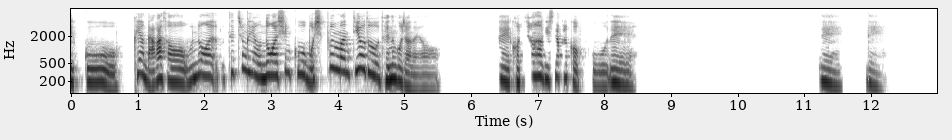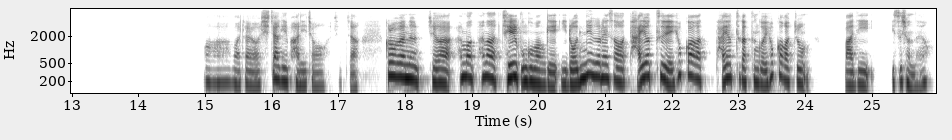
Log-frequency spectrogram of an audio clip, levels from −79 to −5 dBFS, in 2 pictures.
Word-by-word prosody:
입고 190 -5 0 0.2
그냥 290 -5 -1
나가서 205 -4 +3
운동화 245 +6 0
대충 310 +5 -5
그냥 285 -6 0
운동화 270 +3 +5
신고 285 -1 -3
뭐 195 -1 0
10 200 - -2
분만 345 -7 +1
뛰어도 325 - +2
되는 215 +2 +5
거잖아요. 140 -6 -4 0.9
네 200 -3 +2
거창하게 215 +6 0
시작할 235 +2 -5
거 175 - -3
없고 160 -2 -9
네. 175 -5 0 2.7
네. 180 -7 -1 0.3
네. 155 -8 -8 2.7
아 185 0 -8
맞아요. 170 -2 -7
시작이 200 +3 -1
반이죠 165 -3 -8
진짜. 185 -1 -13 0.4
그러면은 235 -6 +4
제가 190 -4 0
한번 240 -1 +2
하나 245 -3 +2
제일 235 +2 +5
궁금한 190 -3 +2
게 160 -3 -2
이 175 -1 -3
러닝을 240 +9 +4
해서 205 -6 -1
다이어트에 230 -5 +1
효과가 260 -6 -1
다이어트 230 +3 -1
같은 195 0 -1
거에 170 -2 -2
효과가 250 -6 -2
좀 185 -2 -4 0.5
많이 165 -1 -4 0.3
있으셨나요? 185 -1 -6
195 Hz, 245 characters per minute, -22 LUFS, 180-245 Hz, 2.7 s, 운동화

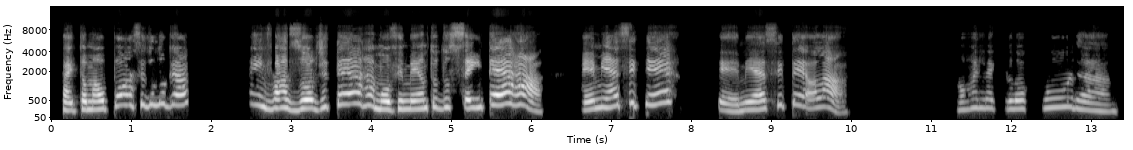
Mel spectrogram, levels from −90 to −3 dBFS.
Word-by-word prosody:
Vai 210 -1 +2
tomar 235 +1 +3
o 245 0 +3
posse 345 +4 -2
do 355 +3 -5
lugar. 360 -1 0 0.8
Invasor 260 - +3
de 285 +5 -5
terra, 375 -2 +1
movimento 245 +3 +2
do 280 +2 -5
sem-terra, 355 +7 +4 0.5
MST, 285 - -1 1.0
MST. 230 - -3
Ó 260 - -4
lá. 275 - -5 1.4
Olha 265 +4 -11
que 235 0 -25
loucura. 250 -6 -8
270 Hz, 85 wpm, -22 LUFS, 235-335 Hz, 1.4 s, sem-terra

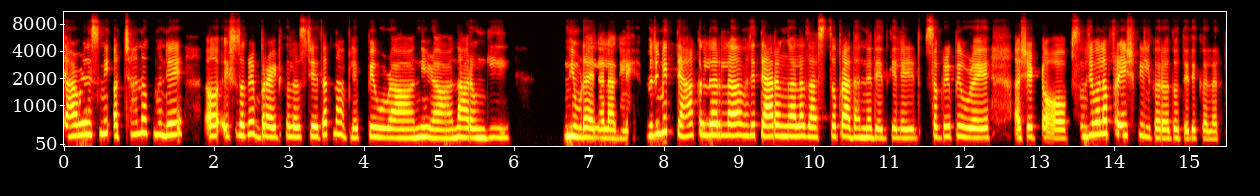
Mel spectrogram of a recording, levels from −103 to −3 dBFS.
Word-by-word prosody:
त्यावेळेस 280 +3 +2
मी 310 +1 0
अचानक 295 +5 -2
म्हणजे 285 0 +1 0.4
अ, - - +2
असे 260 +2 -2
सगळे 275 +3 +2
ब्राईट 245 -2 +2
कलर्स 240 -2 0
जे 255 - 0
येतात 250 +4 +2
ना 305 - -2
आपले 225 -5 -5 0.2
पिवळा, 220 -3 +1
निळा, 225 -3 +1
नारंगी 220 -1 -1 0.8
निवडायला 235 -4 +3
लागले. 200 -2 -2 0.3
म्हणजे 265 +3 +1
मी 355 - +5
त्या 270 -2 +3
कलरला 275 -1 +4
म्हणजे 265 0 -2
त्या 255 -2 +7
रंगाला 255 -1 +2
जास्त 240 +6 -1
प्राधान्य 225 -2 +2
देत 215 -2 0
गेले. 215 -1 -2 0.2
सगळे 245 0 -1
पिवळे 225 -3 +2 0.4
असे 240 +2 +3
टॉप्स 205 -2 -1
म्हणजे 250 +3 0
मला 300 +2 +4
फ्रेश 270 -2 +2
फील 265 -3 -5
करत 210 -1 -2
होते 210 -3 -3
ते 205 - -3
कलर. 185 -2 -6
245 Hz, 160 wpm, -23 LUFS, 220-270 Hz, 0.8 s, त्या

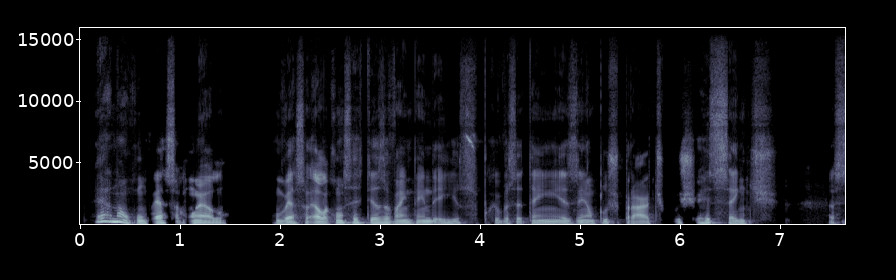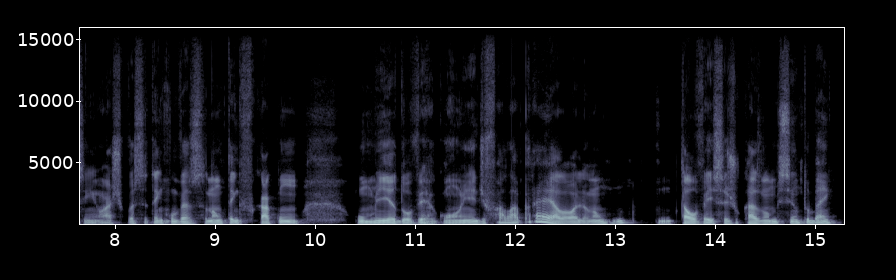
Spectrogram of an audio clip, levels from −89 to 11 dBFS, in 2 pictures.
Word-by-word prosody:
É, 245 +1 +3
não, 225 -2 +7
conversa 115 +6 +2
com 90 -4 +1
ela, 75 -3 +2 0.5
conversa 105 +2 +1
ela 105 +1 +5
com 140 +7 +3
certeza 130 -3 0
vai 115 -1 +1
entender 110 -4 0
isso, 120 0 -5
porque - - -12
você - - -6
tem 105 +2 -2
exemplos 95 +7 -3
práticos 90 +7 -4
recentes, 125 -5 -3 0.5
assim, 75 -2 -8
eu 70 - -7
acho 80 +2 -5
que - - -46
você - - -6
tem - - -1
que - - -9
conversar 110 -5 -2
não 100 +4 +3
tem 100 -1 0
que - - -4
ficar 100 0 +1
com 90 -6 0 0.6
com 85 - +2
medo 80 +3 +4
ou 75 - +2
vergonha, 75 +6 0
de 105 - -3
falar 150 +4 -2
para 220 -1 +1
ela, 110 - +5
olha 90 -3 +1
eu - - -3
não 110 +7 0 0.5
não 130 -9 -5
talvez 80 -3 +4
seja 90 -1 -3
o - - -12
caso 105 -4 +2
não 95 - +1
me 115 +3 0
sinto 130 +2 -1
bem, 130 -2 +2
105 Hz, 200 wpm, -27 LUFS, 90-125 Hz, 0.6 s, não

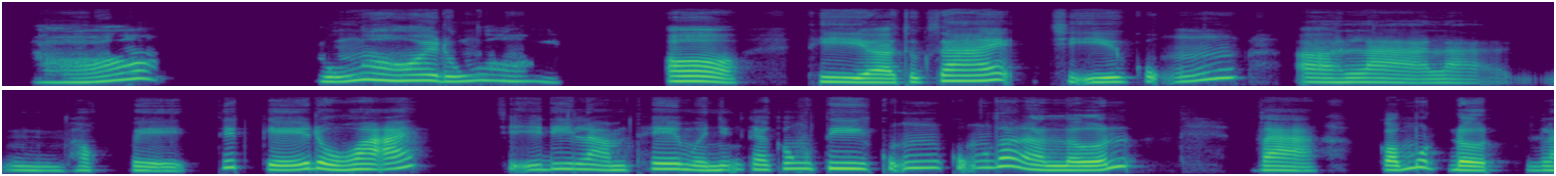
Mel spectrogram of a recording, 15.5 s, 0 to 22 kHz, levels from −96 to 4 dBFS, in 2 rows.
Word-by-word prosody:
Đó, 190 +8 -3 1.0
đúng 225 +4 -1
rồi, 275 -3 +2
đúng 240 +3 -2
rồi. 240 -6 -9 0.5
Ờ, 240 -5 +5 0.3
thì, 210 -3 +2
à, 190 -1 +4
thực 195 +1 -5
ra 255 0 +4
ấy, 290 +3 +2 0.2
chị 200 -2 -1
ấy 210 - +4
cũng, 285 - -4 0.3
ờ, 200 -2 -2
là 190 -3 -2
là, 170 -1 -9 0.4
ừm, 185 -2 -7
học 185 0 -8 0.2
về 170 -4 -2 0.2
thiết 325 +1 -5
kế 215 +2 +3
đồ 265 -5 +5
họa 240 +3 +5
ấy, 265 +8 +4 0.5
chị - - -8
ấy 215 - -2
đi 255 +3 -2
làm 220 -5 0
thêm 255 +1 +2
ở 205 - 0
những 205 +4 -2
cái 230 -1 -1
công 270 +3 -2
ty 270 0 +3
cũng 305 +2 -3
cũng 320 - -6
rất 385 +1 +4
là 230 -5 +2
lớn 200 - +5 0.7
và 190 -3 +1 0.3
có 210 - +4
một 320 +5 0
đợt 200 -3 +6 0.2
là, 195 0 -5
220 Hz, 175 wpm, -23 LUFS, 195-260 Hz, 1.0 s, đợt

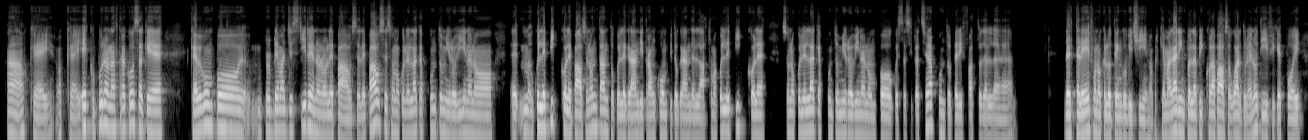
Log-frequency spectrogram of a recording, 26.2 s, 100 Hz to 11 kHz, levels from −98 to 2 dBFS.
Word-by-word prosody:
Ah, 125 -3 +2
okay, 110 -4 -3
okay. 115 -4 -6
Ecco, 155 -3 +2
pure 170 +6 +2
un'altra 150 -1 +1
cosa 160 -1 +1
che 130 -1 +3 0.5
che 130 - +3
avevo 145 +5 +4
un 165 -1 +1
po', 145 -3 +5
mhmm, 135 0 -6
un 130 -2 -9
problema 140 +1 +1
a 140 - 0
gestire, 140 +4 -1
erano 125 -4 +1
le 120 0 +1
pause. 105 -1 -1
Le 115 +1 -3
pause 170 +1 +3
sono 135 -3 -5
quelle 125 +1 -4
là 135 +1 +1
che, - - -12
appunto, 140 +1 -5
mi 130 -2 -2
rovinano 115 -1 -1 0.3
ehm, 115 - 0
mhmm, 130 -3 -3
quelle 150 -1 +6
piccole 160 -6 +1
pause, 120 -1 +2
non 145 +3 -1
tanto 135 -4 0
quelle 115 -1 0
grandi, 115 +1 +1
tra 115 - -1
un 115 0 -3
compito 120 0 -3
grande 110 0 -1
e - - -4
l'altro, 105 +2 -4
ma 115 - -5
quelle 140 +1 0
piccole, 125 -6 -2 0.3
sono 130 -1 -4
quelle 130 +1 -1
là 140 +1 +3
che, 135 - -6
appunto, 130 -1 -5
mi 125 0 -2
rovinano 120 -1 -1
un 115 0 -5
po' 110 +1 +1
questa 115 +1 -7
situazione, 135 +9 -1
appunto, 125 -8 -5
per 110 0 -2
il 110 - -2
fatto 115 -1 -7
del 105 -2 -5 1.0
del 120 0 +4
telefono 125 +1 +4
che 115 - -3
lo 115 0 +4
tengo 115 0 +1
vicino, 105 -2 -4
perché 105 +2 -7
magari 135 +4 +5
in 130 -2 -1
quella 120 -1 +3
piccola 125 0 0
pausa 125 -3 +3
guardo 115 -1 +2
le 105 +1 -2
notifiche 115 -6 -2
e 110 0 -4
poi 105 -1 0
125 Hz, 185 wpm, -23 LUFS, 115-140 Hz, 1.0 s, quelle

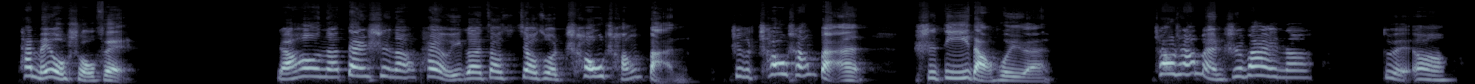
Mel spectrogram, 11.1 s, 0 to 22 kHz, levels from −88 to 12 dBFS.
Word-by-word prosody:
它 410 - +4
没 295 - -1
有 315 -5 +5
收 185 -8 -1
费。 340 - 0 1.1
然 255 +1 +4
后 380 +1 +2
呢， 350 -1 -3
但 395 -3 +3
是 400 - -6
呢， 335 -1 -4
它 365 +2 +1
有 330 - -2
一 220 - -5
个 285 +2 +1
叫 305 +1 -2
叫 295 +1 -1
做 275 -3 -2
超 370 - +3
长 380 -3 -6
版， - - -2 0.4
这 385 - -10
个 350 - -8
超 465 - -9
长 430 -3 0
版 - - +1 0.3
是 300 - -7
第 295 0 -4
1 310 - -2
档 - - +6
会 200 -2 -4
员， 165 -3 -7 0.7
超 - - -2
长 - - 0
版 235 - -3
之 370 +10 -7
外 420 -1 +3
呢， 325 -1 -9 0.5
对， 315 -4 -8
嗯 215 -6 -4
325 Hz, 210 characters per minute, -22 LUFS, 270-380 Hz, 1.1 s, 档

